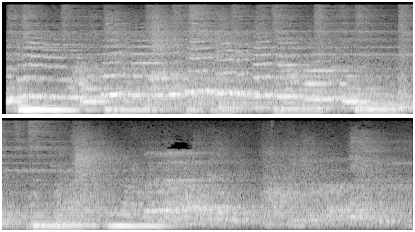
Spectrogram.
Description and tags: Jazz music that fades into a crowd of people talking and laughing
